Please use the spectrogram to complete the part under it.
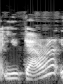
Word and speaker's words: Eugowra: So we're speaking to you today and you're on a farm near Eugowra. Is that the right way to pronounce it? – Yes, spot on.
